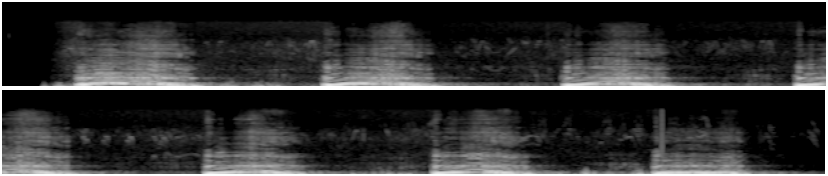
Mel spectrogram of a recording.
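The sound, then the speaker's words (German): A lion roars in a series of seven deep, rumbling bursts, evenly spaced about two seconds apart, loud with no voices. “Und wie er brüllen kann, habe ich gegoogelt und da ein Beispiel mitgebracht.”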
